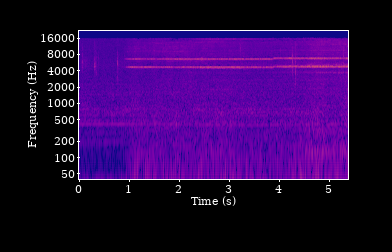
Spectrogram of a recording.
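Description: A train approaches in the horror game Layers of Fear: Inheritance: a faint, low rail rumble with a thin, steady squealing whine of wheels held above it, and no talking.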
